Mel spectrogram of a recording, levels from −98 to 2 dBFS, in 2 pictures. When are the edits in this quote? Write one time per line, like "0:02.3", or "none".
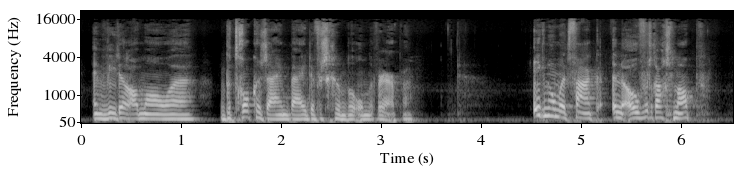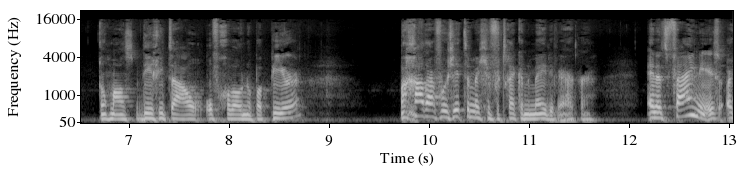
none

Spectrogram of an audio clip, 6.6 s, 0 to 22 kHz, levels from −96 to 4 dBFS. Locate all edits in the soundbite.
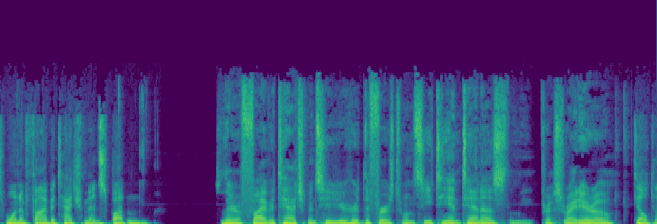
none

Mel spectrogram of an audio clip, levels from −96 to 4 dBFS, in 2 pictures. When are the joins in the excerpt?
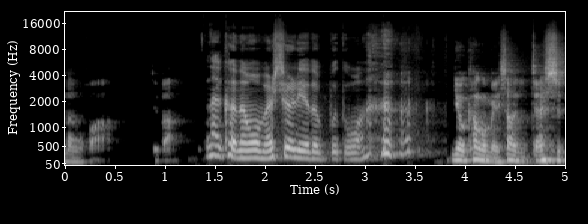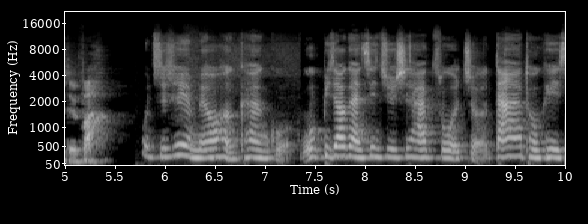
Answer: none

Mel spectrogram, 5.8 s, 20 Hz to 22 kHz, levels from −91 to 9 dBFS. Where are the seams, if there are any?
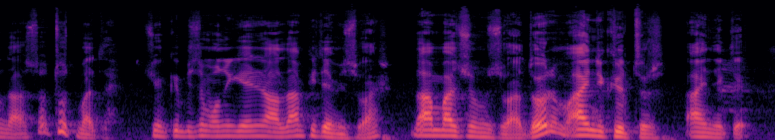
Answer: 0:03.0

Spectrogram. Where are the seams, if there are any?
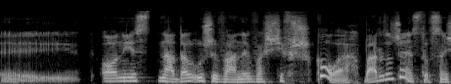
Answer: none

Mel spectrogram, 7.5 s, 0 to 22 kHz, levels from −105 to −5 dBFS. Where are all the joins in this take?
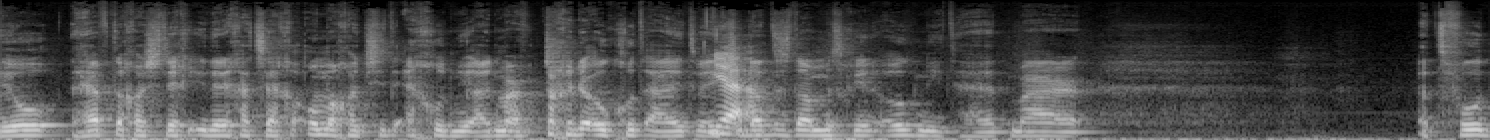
0:02.7

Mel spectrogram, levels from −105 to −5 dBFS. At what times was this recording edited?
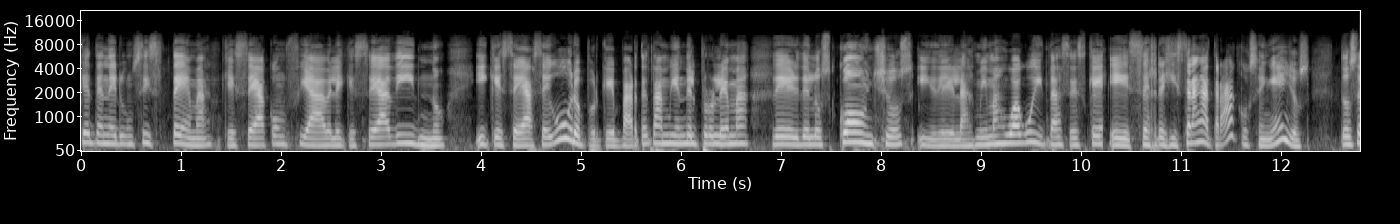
0:06.9
0:10.2

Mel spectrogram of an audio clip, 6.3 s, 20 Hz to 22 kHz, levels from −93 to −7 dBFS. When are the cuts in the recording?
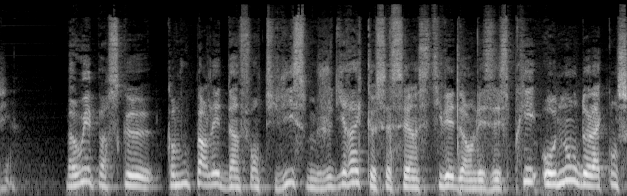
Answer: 0:01.6

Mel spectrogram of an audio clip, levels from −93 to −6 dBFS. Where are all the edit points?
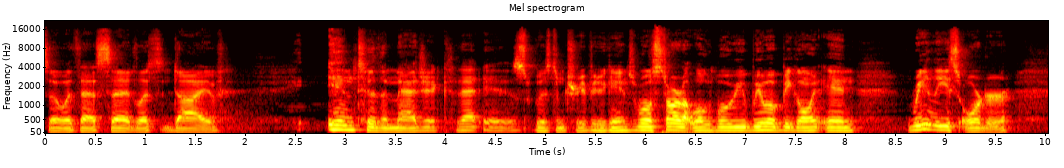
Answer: none

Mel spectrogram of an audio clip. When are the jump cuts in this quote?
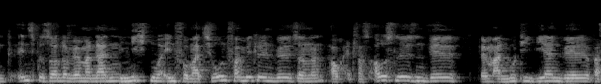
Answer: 0:01.2

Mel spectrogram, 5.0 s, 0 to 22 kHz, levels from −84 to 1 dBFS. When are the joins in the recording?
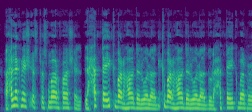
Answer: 0:01.6
0:03.2

